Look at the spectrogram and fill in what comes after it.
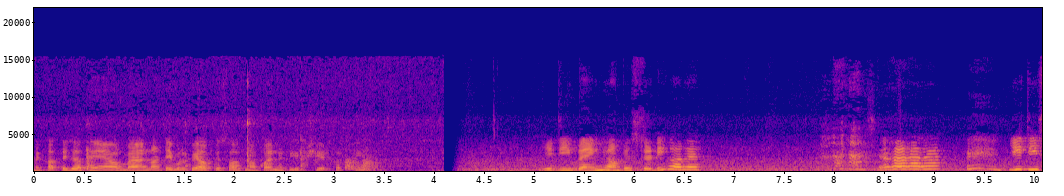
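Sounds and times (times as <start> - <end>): fries sizzling in hot oil: 0.0 - 4.2.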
